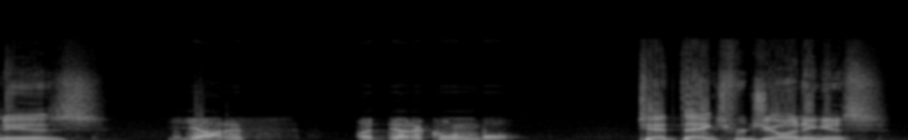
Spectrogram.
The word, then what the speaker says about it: Giannis Antetokounmpo: The pronunciation is? Giannis Antetokounmpo.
